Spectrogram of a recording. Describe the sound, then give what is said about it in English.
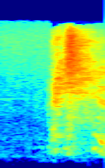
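A single sharp sneeze bursts out after a moment of near silence, loud, with a bright hissy spray that trails off briefly. “Bless you.”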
